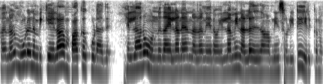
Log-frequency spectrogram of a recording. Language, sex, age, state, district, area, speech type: Tamil, female, 30-45, Tamil Nadu, Viluppuram, rural, spontaneous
